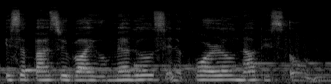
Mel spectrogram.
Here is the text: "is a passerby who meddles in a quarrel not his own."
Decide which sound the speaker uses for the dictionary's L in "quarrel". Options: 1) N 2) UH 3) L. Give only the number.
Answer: 3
